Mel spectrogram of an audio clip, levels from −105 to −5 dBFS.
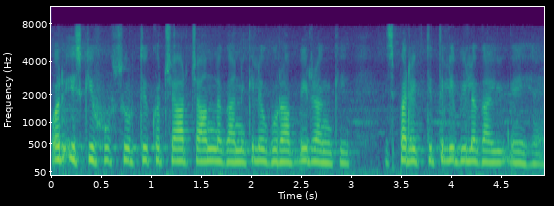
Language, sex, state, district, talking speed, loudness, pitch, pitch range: Urdu, female, Andhra Pradesh, Anantapur, 220 wpm, -33 LUFS, 195 Hz, 185-205 Hz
